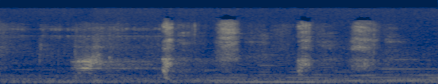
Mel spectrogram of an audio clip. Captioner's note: man grunting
